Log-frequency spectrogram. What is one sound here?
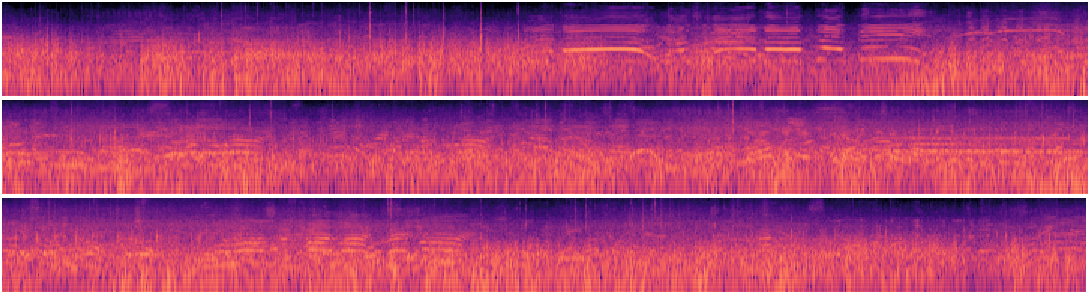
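Young men shout and call out to one another outdoors.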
